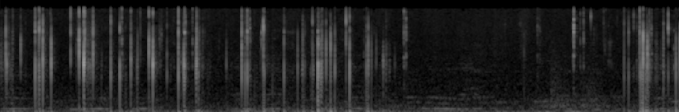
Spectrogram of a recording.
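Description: A round, palm-size solid cork coaster with raised gold plastic letters glued on is held in both hands and scratched and tapped with long acrylic nails. The result is a rapid, irregular run of bright, crisp clicks and dry scratchy rasps with almost no ring, over a faint low hum.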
